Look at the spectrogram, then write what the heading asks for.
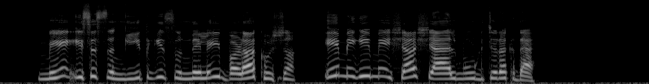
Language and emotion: Dogri, happy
